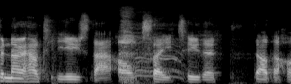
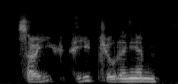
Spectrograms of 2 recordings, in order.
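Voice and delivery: quiet, hushed, low-key voice; 2 semitones higher, 7 dB quieter than usual. Asking a companion in character whether they are dueling: said quietly. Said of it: "I'm just gonna kind of say quietly".

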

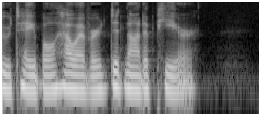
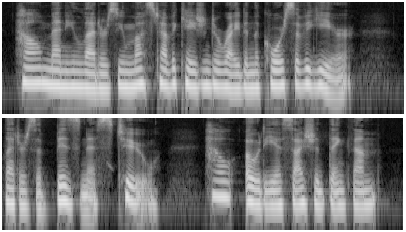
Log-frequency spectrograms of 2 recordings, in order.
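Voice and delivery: ordinary delivery, nothing marked

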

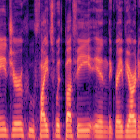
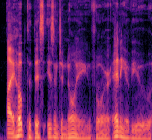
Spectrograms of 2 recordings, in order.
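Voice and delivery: fake smooth sultry baritone, lower and quieter; 7 semitones lower, 4 dB quieter than usual. Opening the episode, joking with a co-host: put-on sweet sultry baritone. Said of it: "in a sweet and sultry baritone".

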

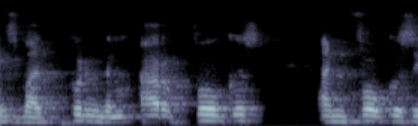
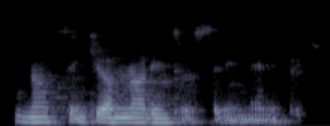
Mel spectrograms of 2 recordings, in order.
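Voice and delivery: mock very calm voice, much quieter; 3 semitones lower, 8 dB quieter than usual. Recounting what a woman said to you, quoting her very calmly. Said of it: "she says very calmly".

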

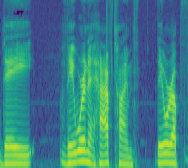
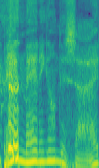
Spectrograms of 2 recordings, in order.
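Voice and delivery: sultry, raised, slightly louder voice; 3 semitones higher, 5 dB louder than usual. Explaining the matchup after being asked to speak slowly: Bob Ross voice. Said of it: "It's going Bob Ross on us".

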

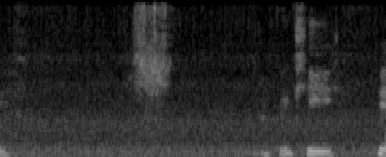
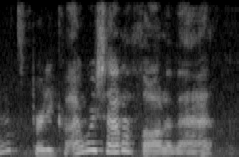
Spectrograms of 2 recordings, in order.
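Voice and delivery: ordinary talk

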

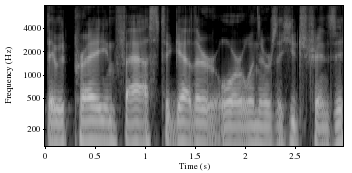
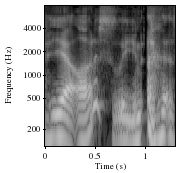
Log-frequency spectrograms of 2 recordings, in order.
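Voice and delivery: cracking voice, higher and louder; 3 semitones higher, 5 dB louder than usual. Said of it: "sorry, my voice cracked".

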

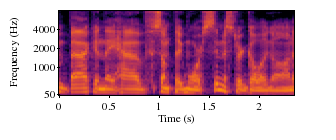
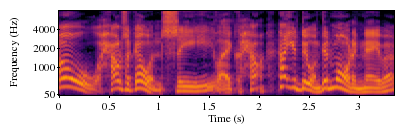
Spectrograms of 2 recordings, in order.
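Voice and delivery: classic put-on transatlantic accent, pitched up; 9 semitones higher than usual. Describing how Wanda usually talks, do it in Wanda's transatlantic accent. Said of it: "throws aside the transatlantic accent".

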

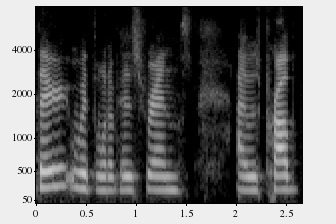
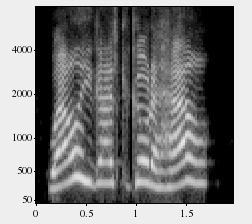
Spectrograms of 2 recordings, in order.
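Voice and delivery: very loud, high-pitched scream; 6 semitones higher, 9 dB louder than usual. Recounting a stranger yelling from an alleyway, retelling a stranger's scream. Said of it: "this guy from an alleyway screams".

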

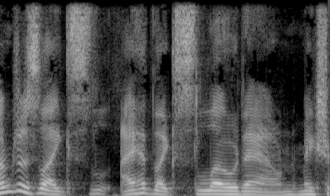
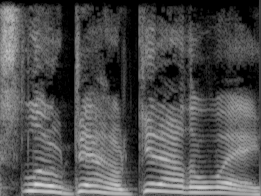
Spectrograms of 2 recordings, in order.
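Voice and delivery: put-on high, drawn-out yell; 8 semitones higher, 4 dB louder than usual. Retelling how a man in a funeral car yelled at the driver: imitating someone yelling. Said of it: "yelling at me".

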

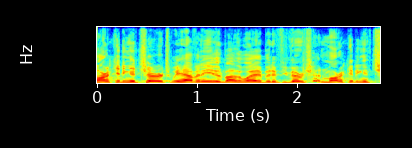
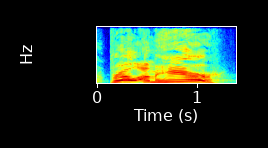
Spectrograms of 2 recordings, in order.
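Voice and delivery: really loud, raised, pitched-up voice; 6 semitones higher, 5 dB louder than usual. Recounting an argument, quoting what the other man said back; retelling a loud reply. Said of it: "in a really loud voice".

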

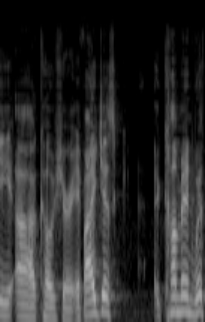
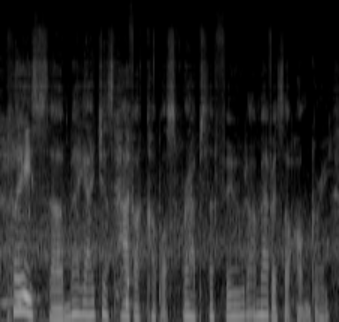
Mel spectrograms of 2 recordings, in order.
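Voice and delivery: very soft, hushed, low pleading voice; 4 semitones lower, 13 dB quieter than usual. Pitching a part in a film remake, a performer steps into a role: pleading street orphan voice. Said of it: "I see myself as a little just street orphan".

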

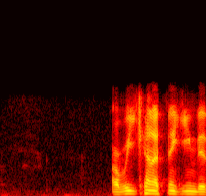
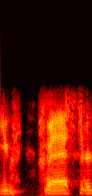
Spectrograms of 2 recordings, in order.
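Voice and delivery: usual speaking voice

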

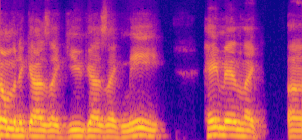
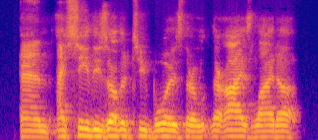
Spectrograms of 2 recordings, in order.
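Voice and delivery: plain

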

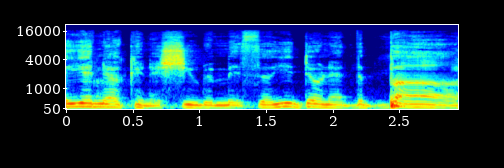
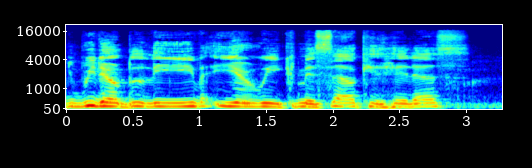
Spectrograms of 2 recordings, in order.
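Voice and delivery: put-on brash politician voice, higher pitch; 4 semitones higher than usual. Imagining the president answering a missile warning: Trump accent. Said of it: "Should I just talk in the Trump accent?".

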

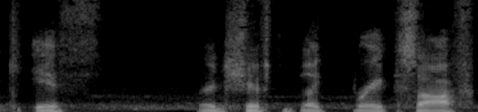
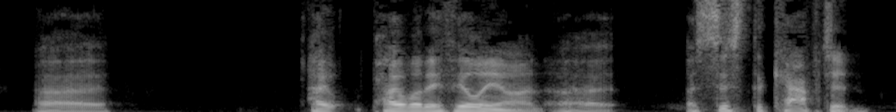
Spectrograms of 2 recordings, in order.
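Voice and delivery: cool, strained, exerted character voice; 3 semitones higher, 7 dB louder than usual. Speaking in character over the channel to the pilot: Redshift's cool but strained voice. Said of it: "in Redshift's cool but now somewhat sort of strained and exerted voice".

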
